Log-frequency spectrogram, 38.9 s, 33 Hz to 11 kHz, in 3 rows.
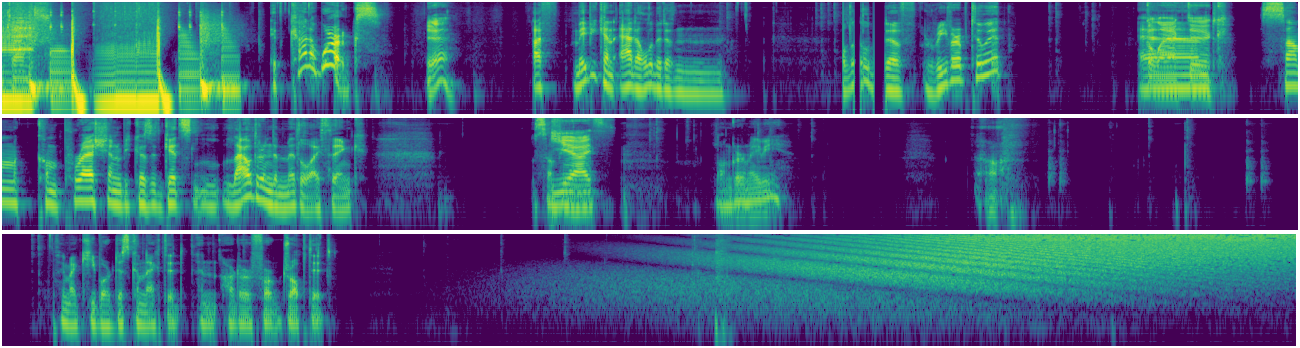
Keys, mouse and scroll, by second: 1.2 space, 1.7 click, 2.0 click, 2.2 space, 5.8 right click, 6.9 click, 7.9 click, 8.0 click, 10.3 click, 19.2 click, 20.4 space, 20.8-22.9 drag, 24.2 click, 26.0 click, 27.3 click, 28.6 click, 31.3-32.7 drag, 33.5-35.8 drag.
